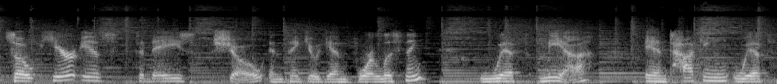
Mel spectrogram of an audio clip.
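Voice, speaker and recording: A man's voice: medium pitch, slow pace, music in the background. A man with a Canadian accent, speaking conversationally as a podcast host and interviewer.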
